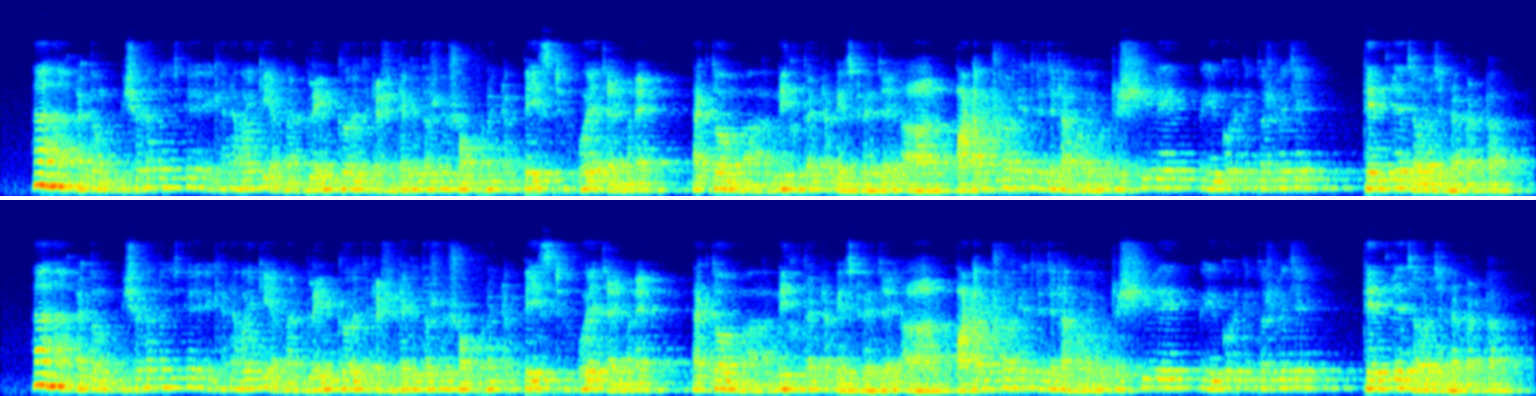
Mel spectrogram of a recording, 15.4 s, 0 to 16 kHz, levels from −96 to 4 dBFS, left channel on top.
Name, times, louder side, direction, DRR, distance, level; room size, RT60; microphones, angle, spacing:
voice 1, 0.3-5.0 5.2-6.5 6.9-13.1 13.6-15.0, equal, 5° left, -5 dB, 0.7 m, -29 dB
4.4 x 3.0 x 3.1 m, 1.4 s
head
